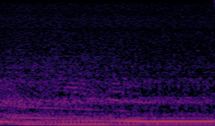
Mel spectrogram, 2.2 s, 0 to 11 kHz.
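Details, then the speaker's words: Peugeot 206 at idle, AC off, before topping up power steering fluid: steady low hum over a smooth idle, pump groaning because fluid was below minimum; the noise was gone after filling. "Oil was below minimum so..i don´t know I'm interested in what feeling will be now with... steering wheel, when is oil now in ok, sound is gone"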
